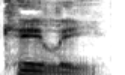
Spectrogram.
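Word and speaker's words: ceilidh: hold what they call a Kaye pronounced Kaye young and old are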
